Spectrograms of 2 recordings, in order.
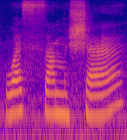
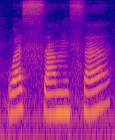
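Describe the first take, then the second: First: The first is 's', the second is 'sh'. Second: Both hissing sounds are a plain 's'. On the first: "jangan sampai dibaca" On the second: "jangan sampai dibaca wasamsa"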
